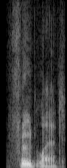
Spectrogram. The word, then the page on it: fruitlet: American English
